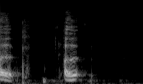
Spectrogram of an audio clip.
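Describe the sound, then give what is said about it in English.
A voice imitates burps with two loud, throaty bursts. Short, faint guttural sounds come between and after them, and nothing else is heard. “They just can, they can burp their vote. CNN can say, okay, time to vote. Two burps for Joe Biden.”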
